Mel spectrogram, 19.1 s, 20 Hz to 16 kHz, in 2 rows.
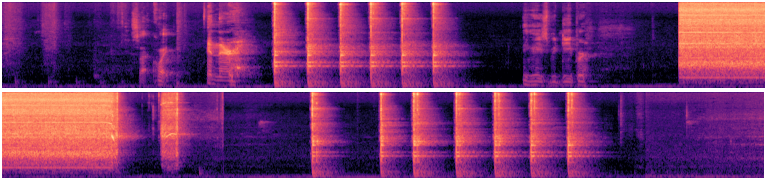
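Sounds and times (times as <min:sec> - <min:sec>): hammer strikes on metal: 0:03.4 - 0:05.9, 0:13.4 - 0:17.1
electric drill running: 0:08.5 - 0:11.9.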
